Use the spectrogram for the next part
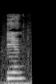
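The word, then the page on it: bian: tone 5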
